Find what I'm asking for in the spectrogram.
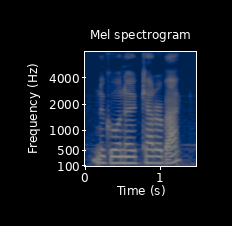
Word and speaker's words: Nagorno-Karabakh: So at the moment, there is still this ongoing conflict in Nagorno-Karabakh.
